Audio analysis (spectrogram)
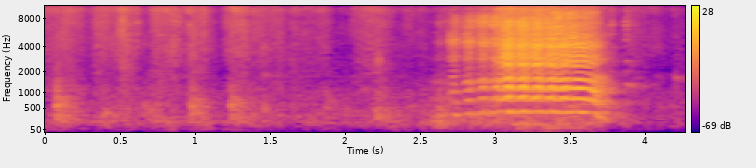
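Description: A goat bleats once, loud and close, a wavering drawn-out call of about a second, preceded by soft shuffling and faint voices in the background.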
